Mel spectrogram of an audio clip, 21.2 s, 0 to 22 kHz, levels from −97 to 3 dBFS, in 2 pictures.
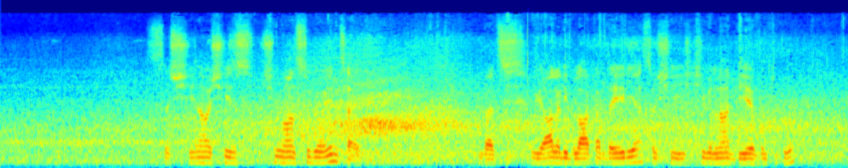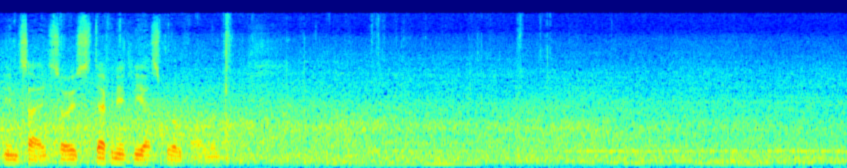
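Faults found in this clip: Nothing stood out on listening; no fault to report in this clip.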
